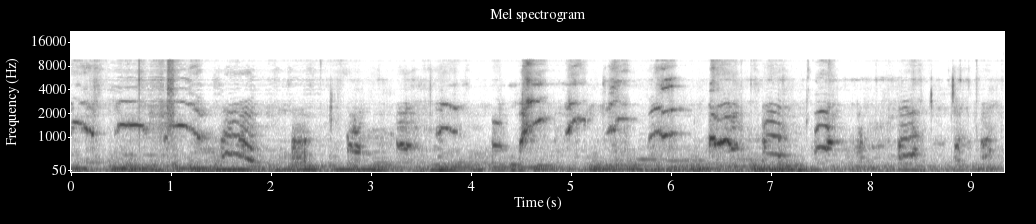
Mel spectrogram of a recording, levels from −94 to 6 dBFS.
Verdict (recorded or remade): remade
